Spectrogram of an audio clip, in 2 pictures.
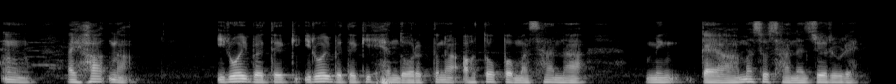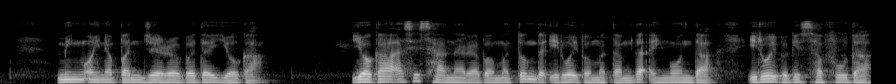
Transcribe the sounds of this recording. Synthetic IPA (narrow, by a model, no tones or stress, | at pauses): ɐjhak̚nɐ | iɾojbɐdɐɡːɾojbɐdɐɡihendoɾɐk̚tunɐ̰ʔɐwtɔpːɐmɐsanɐ | miŋkɐjaɐmɐsusanɐd͡ʒɐɾuɾe | miŋojnɐpɐnd͡ʒɐɾɐbɐdɐjoɡa | jɔɡaɐsisanɐɾɐbɐmɐtuŋdɐʔiɾojbɐmɐtɐmdɐʔɐjŋondɐiɾojbɐɡisɐpʰudɐ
